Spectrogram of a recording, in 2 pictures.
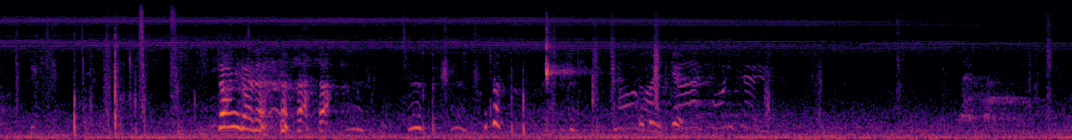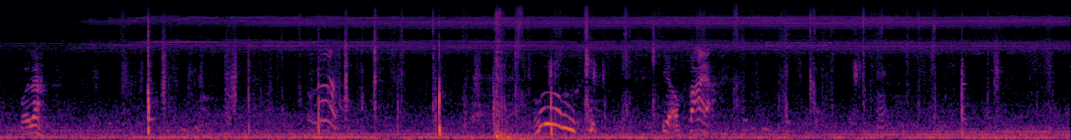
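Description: Tennis balls pop off racquets in a rally outdoors.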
